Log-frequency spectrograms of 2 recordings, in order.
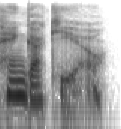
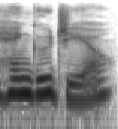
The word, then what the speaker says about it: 한국어: The second word is hangukyo. The second block ends in a K bacham, and the third block starts with the silent circle, so the K slides over, giving hangugyo, meaning the Korean language.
